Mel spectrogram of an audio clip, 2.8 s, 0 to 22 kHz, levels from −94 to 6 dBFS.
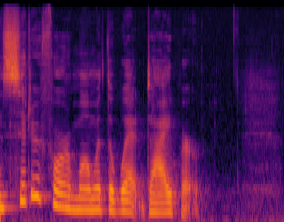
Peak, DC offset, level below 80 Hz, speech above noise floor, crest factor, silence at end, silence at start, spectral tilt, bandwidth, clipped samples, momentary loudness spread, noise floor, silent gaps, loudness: -12 dBFS; under 0.1%; -60 dBFS; 32 dB; 16 dB; 0.85 s; 0 s; -5 dB/octave; over 20 kHz; under 0.1%; 6 LU; -58 dBFS; none; -27 LUFS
